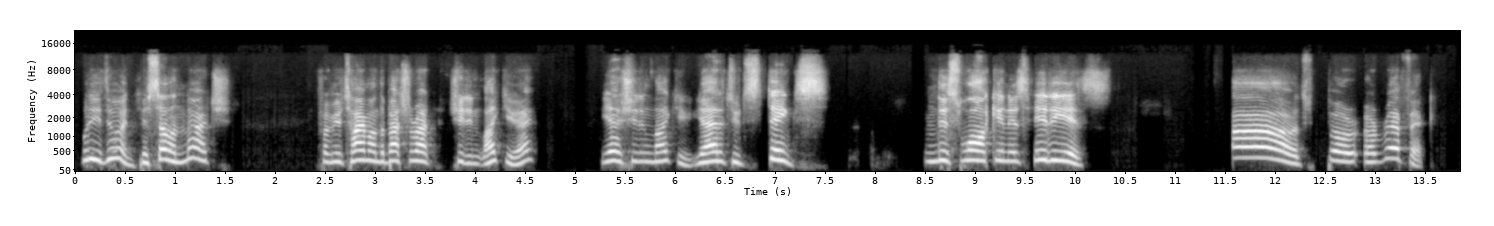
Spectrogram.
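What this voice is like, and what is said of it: Poor imitation of another person's voice. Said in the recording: “Go-Go Ramsey should be like ... that's a terrible impression”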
